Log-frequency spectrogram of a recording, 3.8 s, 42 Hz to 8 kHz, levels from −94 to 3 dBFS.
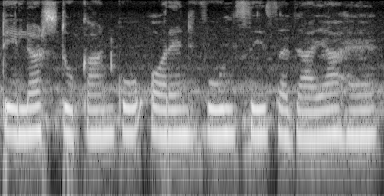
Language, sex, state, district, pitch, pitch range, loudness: Hindi, female, Jharkhand, Deoghar, 215 Hz, 210-220 Hz, -13 LUFS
